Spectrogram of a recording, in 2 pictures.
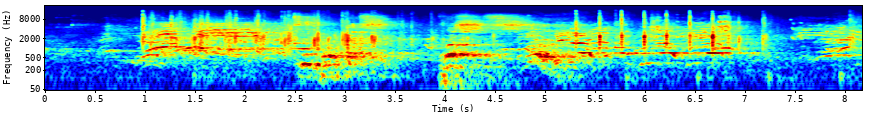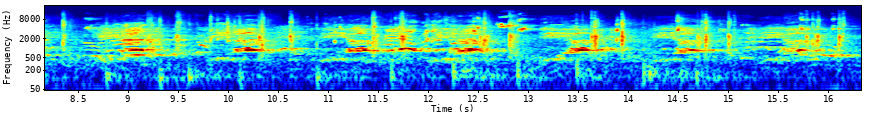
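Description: A basketball bounces on a hard floor.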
